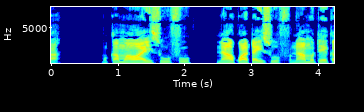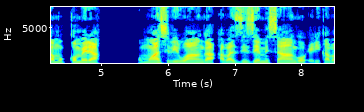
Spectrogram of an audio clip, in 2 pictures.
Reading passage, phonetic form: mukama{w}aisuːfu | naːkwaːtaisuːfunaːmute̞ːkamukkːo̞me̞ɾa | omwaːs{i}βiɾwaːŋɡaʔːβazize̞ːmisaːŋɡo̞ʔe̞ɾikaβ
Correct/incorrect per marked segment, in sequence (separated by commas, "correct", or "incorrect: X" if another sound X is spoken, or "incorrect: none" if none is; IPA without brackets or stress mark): correct, correct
